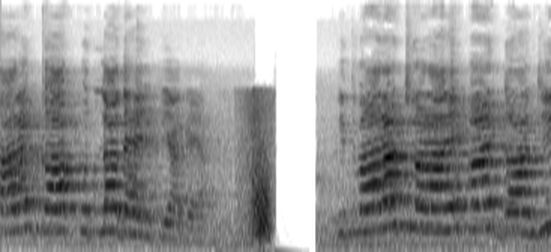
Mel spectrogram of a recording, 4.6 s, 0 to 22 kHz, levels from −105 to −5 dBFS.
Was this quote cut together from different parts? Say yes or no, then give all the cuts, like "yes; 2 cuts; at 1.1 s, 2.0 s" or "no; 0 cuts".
yes; 1 cut; at 2.4 s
